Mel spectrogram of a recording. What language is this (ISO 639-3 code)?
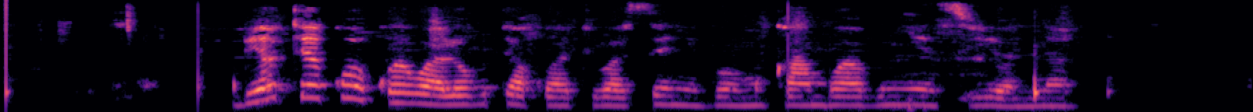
lug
